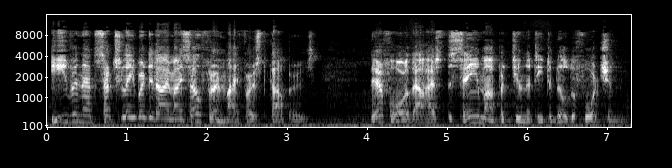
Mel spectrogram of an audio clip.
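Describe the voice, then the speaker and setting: A man voicing a humble, earnest ancient scribe in a formal audiobook style, with a husky voice. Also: mid-range voice, huge pitch swings, moderate pace, pushed and bright, pitched above the performer's own voice, heavily acted, rough recording.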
